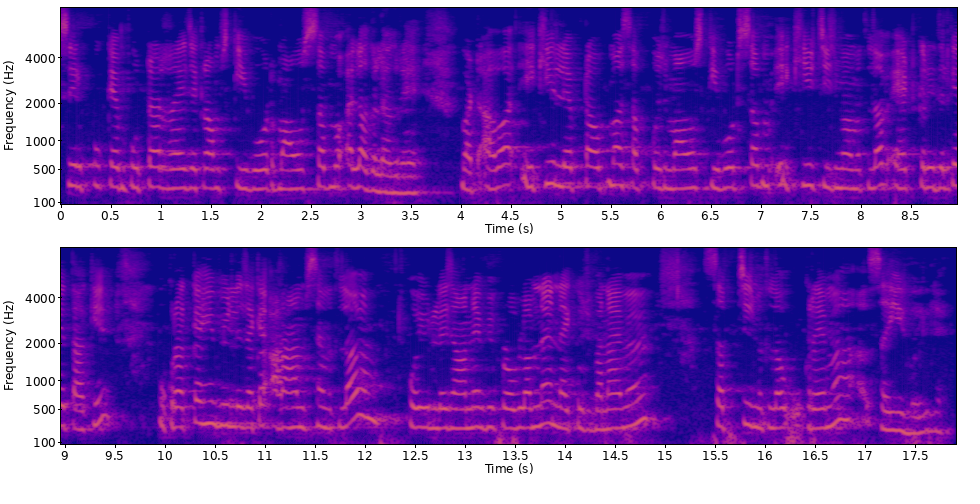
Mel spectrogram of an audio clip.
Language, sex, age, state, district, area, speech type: Maithili, female, 18-30, Bihar, Purnia, rural, spontaneous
